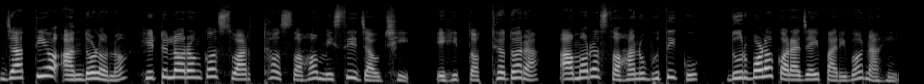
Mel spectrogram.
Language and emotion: Odia, neutral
